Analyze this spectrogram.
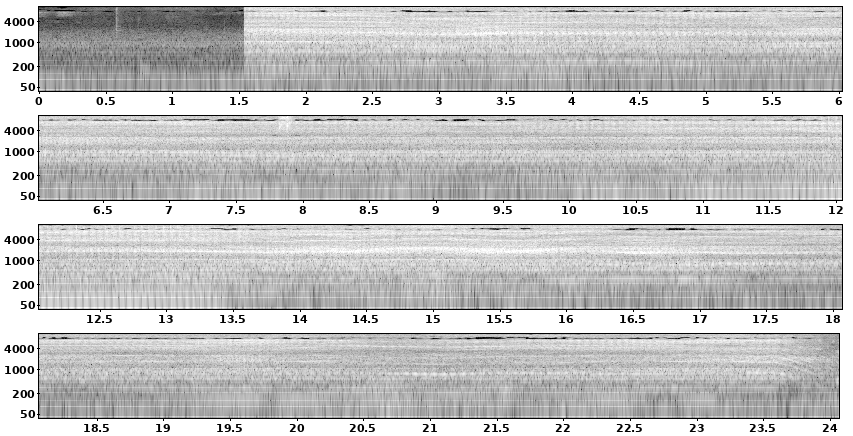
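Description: Electric rotary polisher running, its motor whine wavering in pitch as the pad is worked over cutting compound on a tractor's plastic bonnet. It starts suddenly about a second and a half in.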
